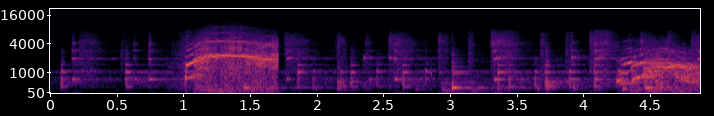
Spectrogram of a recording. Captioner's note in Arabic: يصرخ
